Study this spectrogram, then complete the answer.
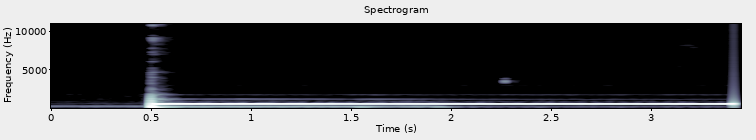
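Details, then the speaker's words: Telefunken Gavotte 55 tube radio after recapping, with the signal muted: a steady mains hum comes and goes with the tube. It is traced to the tube socket, which needs more cleaning. "there's the hum there it's gone so our tube socket needs a bit more cleaning"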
